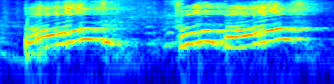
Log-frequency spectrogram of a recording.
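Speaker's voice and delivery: high-pitched incredulous echo. Acted. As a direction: throw it back in mock shock. Mock shock at audience member's answer.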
